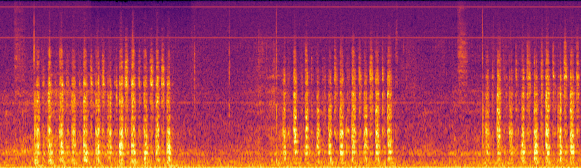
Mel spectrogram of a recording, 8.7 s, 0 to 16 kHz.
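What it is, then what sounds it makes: Scratch-off lottery ticket being scraped with a coin. The edge of a metal coin scrapes the silver latex coating off the number spots of an Ontario Lottery OLG $5 5X Money Multiplier instant scratch ticket, a flat, thin cardboard ticket held down with the other hand on a white table. Three bursts of rapid, rasping scratch strokes are heard, separated by short quiet pauses.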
